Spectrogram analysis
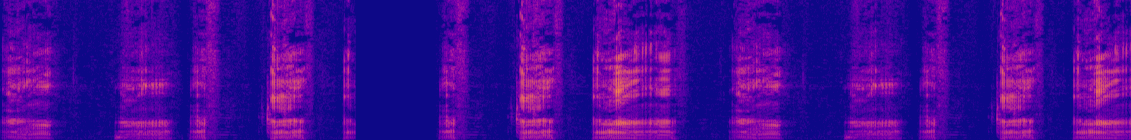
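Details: Domestic pig giving short harmonic grunts in a steady run, each lasting about half a second with brief pauses between, roughly a dozen bursts, with one longer gap midway and no other sounds.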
